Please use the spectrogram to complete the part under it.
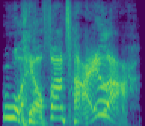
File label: Male Human Greetings, zh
